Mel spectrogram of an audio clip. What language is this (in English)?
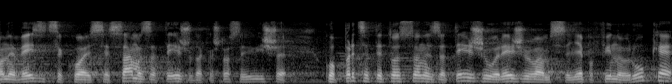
Croatian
